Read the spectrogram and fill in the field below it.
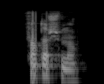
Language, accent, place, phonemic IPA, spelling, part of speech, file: French, France, Lyon, /fɑ̃.tɔʃ.mɑ̃/, fantochement, adverb, LL-Q150 (fra)-fantochement.wav
- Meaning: manipulatedly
